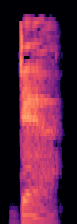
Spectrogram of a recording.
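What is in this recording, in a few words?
"dare", British English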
